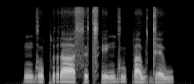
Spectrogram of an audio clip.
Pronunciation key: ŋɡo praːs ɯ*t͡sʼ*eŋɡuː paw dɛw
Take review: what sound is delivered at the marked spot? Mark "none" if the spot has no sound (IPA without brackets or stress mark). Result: t͡sʼ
